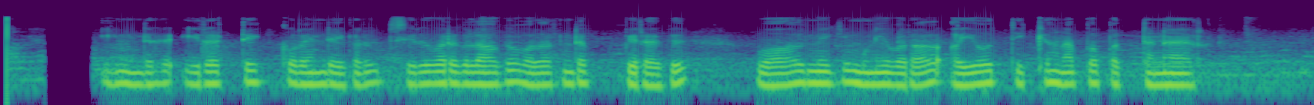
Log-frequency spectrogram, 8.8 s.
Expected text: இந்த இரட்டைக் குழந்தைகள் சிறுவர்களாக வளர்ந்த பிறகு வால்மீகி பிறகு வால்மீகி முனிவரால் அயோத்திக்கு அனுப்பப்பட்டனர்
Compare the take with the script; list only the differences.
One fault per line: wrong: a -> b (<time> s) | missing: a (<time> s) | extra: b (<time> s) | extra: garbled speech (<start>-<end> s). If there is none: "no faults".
missing: பிறகு வால்மீகி (5.7 s)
